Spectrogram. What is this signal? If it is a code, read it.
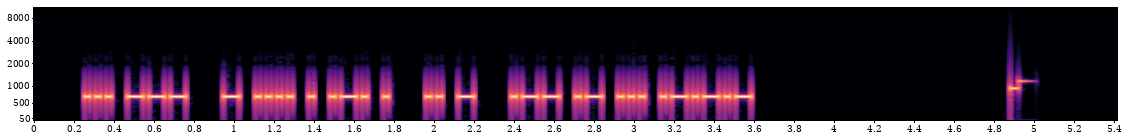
Morse code, heard as a keyed tone, about 44 wpm, 700 Hz. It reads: SO THERE IT WAS.
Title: Sentences from Top 100 Words 45wpm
